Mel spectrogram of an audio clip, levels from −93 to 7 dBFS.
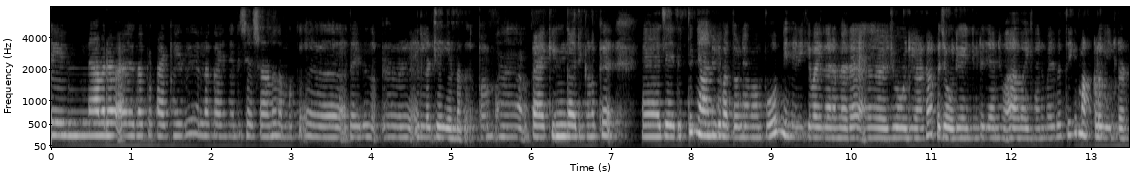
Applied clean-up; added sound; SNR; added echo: neural mask model DeepFilterNet 3.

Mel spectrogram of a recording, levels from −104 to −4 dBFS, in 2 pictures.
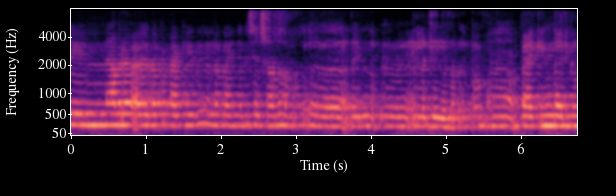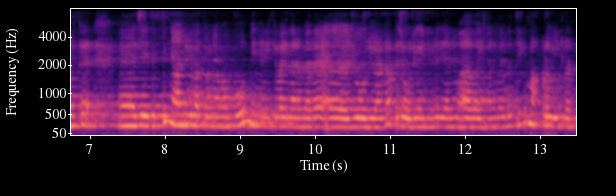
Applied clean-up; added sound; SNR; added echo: neural separator model SepFormer DNS4.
